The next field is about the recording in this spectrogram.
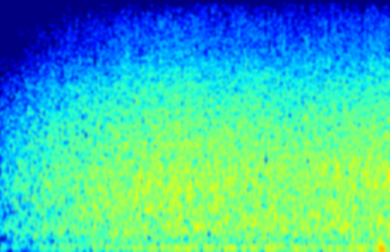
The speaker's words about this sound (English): I'm down on the River Usk and looking upstream from a set of rapids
